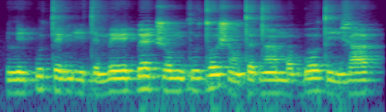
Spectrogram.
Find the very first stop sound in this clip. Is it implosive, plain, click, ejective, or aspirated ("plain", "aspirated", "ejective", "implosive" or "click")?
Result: plain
